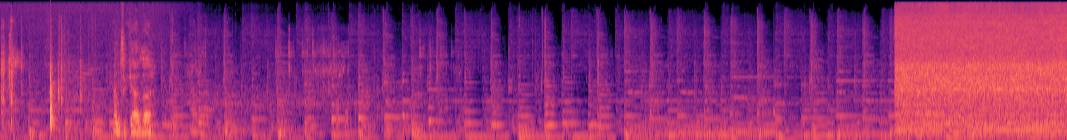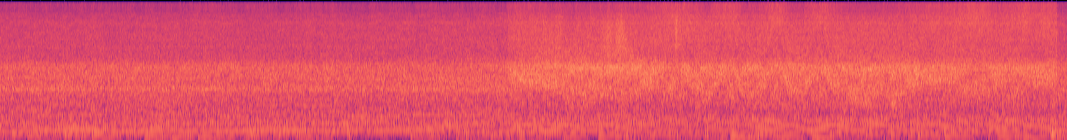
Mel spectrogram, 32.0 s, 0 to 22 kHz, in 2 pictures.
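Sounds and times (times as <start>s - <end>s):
pressure washer motor humming: 13.4s - 32.0s
water spraying hiss: 13.4s - 32.0s.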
